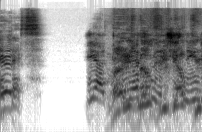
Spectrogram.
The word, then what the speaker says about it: Nephthys: Nesmith or something like that? She's hot, too. Oh, Nephthys. Say Nephthys. it? Yeah, Nesmith. She's named after Mike Nesmith, the sexiest dude. Nesmith. Okay. No, Nephthys.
